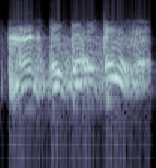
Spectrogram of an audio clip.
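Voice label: Korean player friendly fire mood med; War Thunder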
